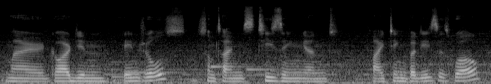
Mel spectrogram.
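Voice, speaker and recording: Middle aged woman from belgium talking personally, low voice, halting and reflective, music playing behind her. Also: fairly even intonation. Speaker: leadership coach.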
